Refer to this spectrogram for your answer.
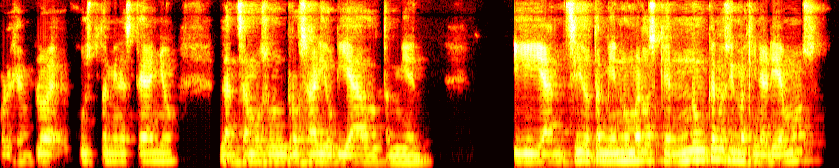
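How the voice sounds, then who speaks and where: In a flat, monotone delivery, a man speaks at a moderate rate. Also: medium pitch for a man. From Monterrey, Mexico. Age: 20s. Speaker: project founder. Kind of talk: panel discussion.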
